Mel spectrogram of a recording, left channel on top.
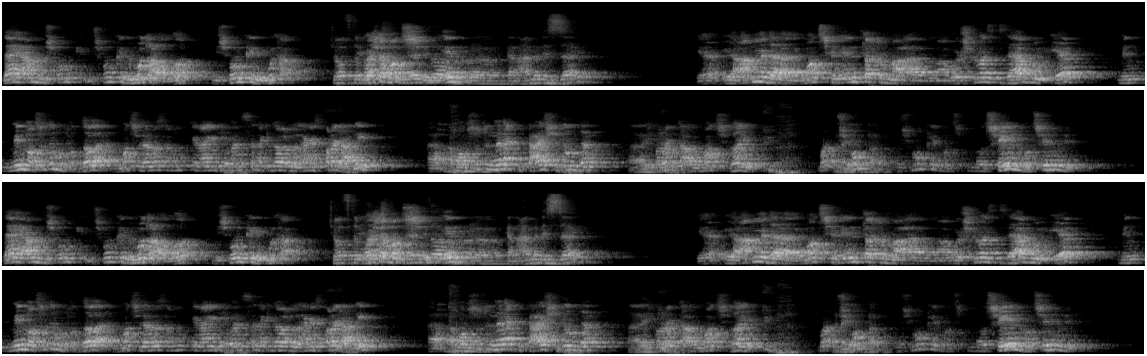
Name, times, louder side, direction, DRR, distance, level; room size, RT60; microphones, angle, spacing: voice 1, 0.0-1.8 2.1-2.9 3.5-4.6 6.9-10.7 11.2-15.1 15.7-17.3 18.0-18.9 19.6-20.0 20.5-22.1, equal, 30° left, -4 dB, 0.8 m, -25 dB
voice 2, 3.3-5.8 16.0-16.3 17.7-18.1 19.8-20.2, equal, 70° right, 0 dB, 0.6 m, -29 dB
sound 1, 13.5-13.9 14.6-15.0 15.8-16.1 16.9-17.3 18.0-18.2 19.0-19.4, right 2 dB, 20° right, 0.8 m, -41 dB
2.8 x 2.3 x 2.2 m, 0.80 s
head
